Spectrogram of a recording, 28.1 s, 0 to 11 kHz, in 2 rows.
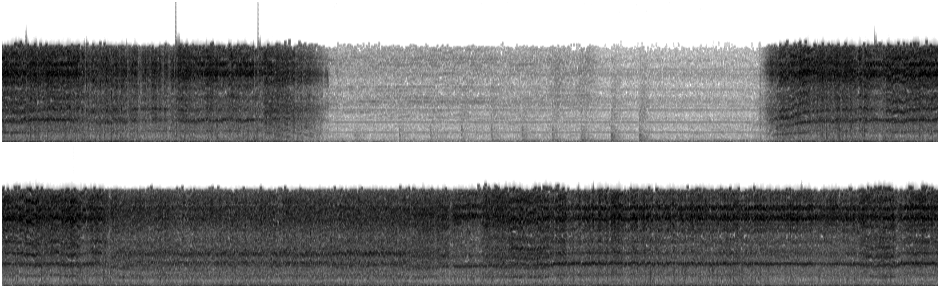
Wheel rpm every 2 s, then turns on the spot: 230, 220, 40, 0, 0, 20, 210, 230, 200, 200, 200, 230, 230, 230.
none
